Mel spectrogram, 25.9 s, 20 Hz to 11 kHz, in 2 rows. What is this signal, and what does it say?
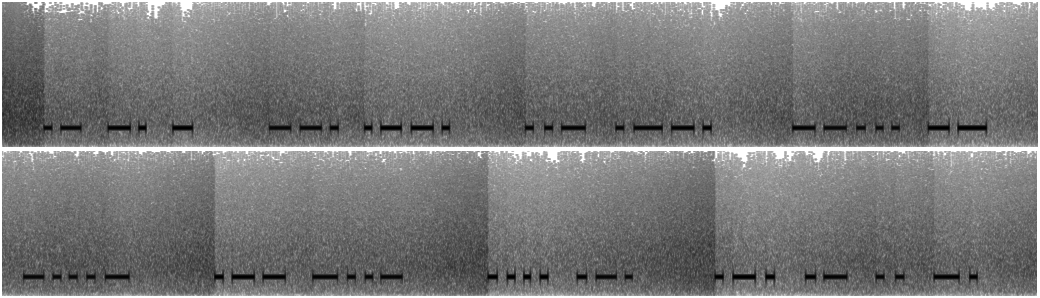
Morse code, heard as a keyed tone, hand-sent with a straight key, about 11 wpm, 460 Hz, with radio static and a narrow filter. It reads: ANT GP UP 7M <BT> WX HR RAIN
